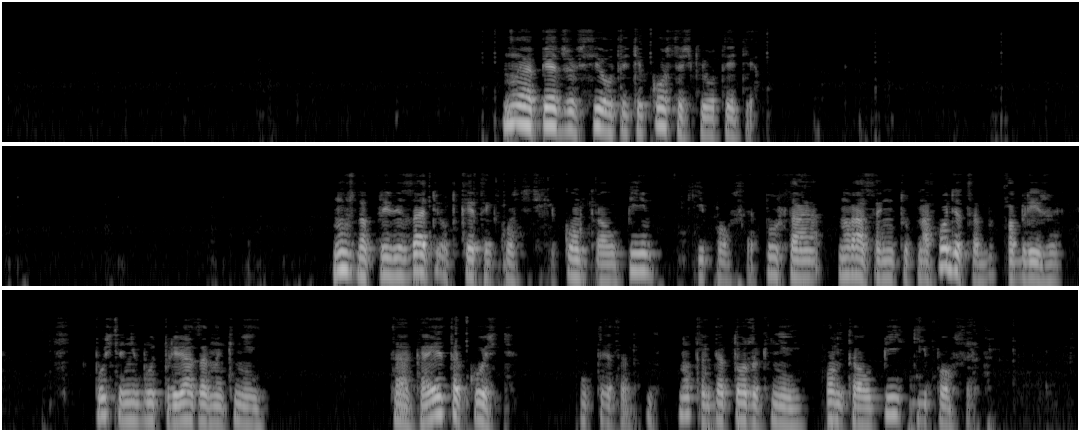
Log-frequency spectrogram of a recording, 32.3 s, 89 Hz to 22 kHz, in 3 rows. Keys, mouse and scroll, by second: 5.0 click, 7.5 shift+click, 8.7 shift+click, 9.8 shift+click, 10.7 shift+click, 11.7 shift+click, 12.8 shift+click, 16.5 ctrl+p, 18.8-21.0 middle drag, 22.1 middle click, 27.6 shift+click, 29.6 ctrl+p.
